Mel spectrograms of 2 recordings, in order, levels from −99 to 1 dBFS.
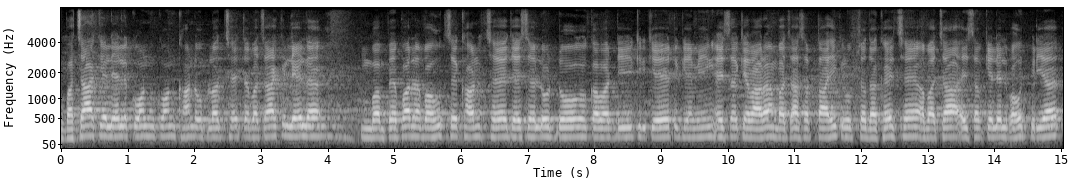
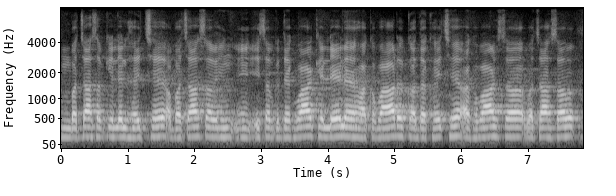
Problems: background sounds at intervals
